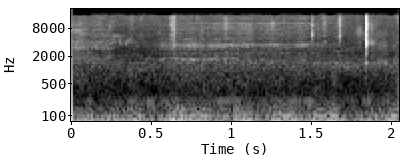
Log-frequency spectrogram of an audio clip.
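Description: Thick sauce pours with a wet slop into a pot.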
